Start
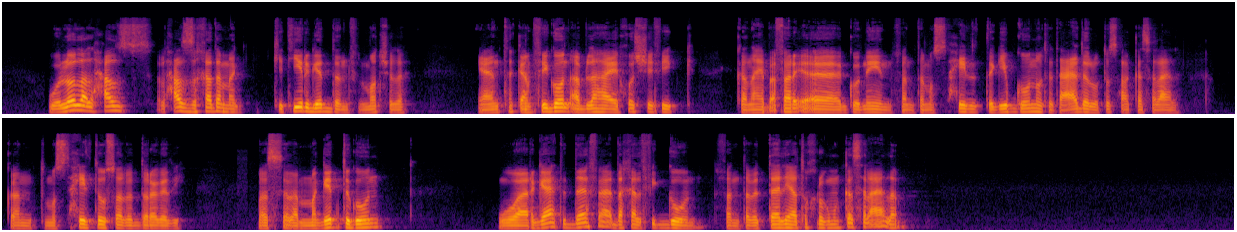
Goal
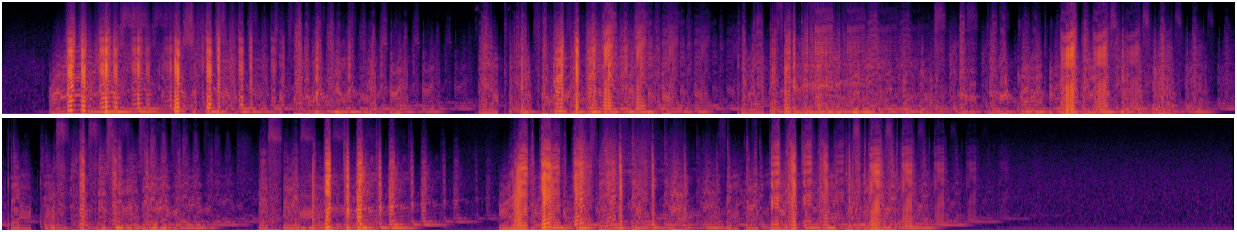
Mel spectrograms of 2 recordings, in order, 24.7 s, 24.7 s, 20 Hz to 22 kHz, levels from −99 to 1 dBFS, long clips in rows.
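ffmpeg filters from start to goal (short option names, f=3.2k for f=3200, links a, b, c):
-filter_complex "[0:a]highpass=f=410:p=1,acompressor=mode=upward:threshold=-35dB:ratio=2.5,aeval=exprs='0.355*(cos(1*acos(clip(val(0)/0.355,-1,1)))-cos(1*PI/2))+0.158*(cos(3*acos(clip(val(0)/0.355,-1,1)))-cos(3*PI/2))':c=same,aeval=exprs='abs(val(0))':c=same,asplit=6[a][b][c][d][e][f];[b]adelay=322,afreqshift=110,volume=-6dB[g];[c]adelay=644,afreqshift=220,volume=-14.4dB[h];[d]adelay=966,afreqshift=330,volume=-22.8dB[i];[e]adelay=1288,afreqshift=440,volume=-31.2dB[j];[f]adelay=1610,afreqshift=550,volume=-39.6dB[k];[a][g][h][i][j][k]amix=inputs=6:normalize=0,adynamicequalizer=threshold=0.0126:dfrequency=2300:dqfactor=0.7:tfrequency=2300:tqfactor=0.7:attack=5:release=100:ratio=0.375:range=2.5:mode=boostabove:tftype=highshelf,volume=3.5dB"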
